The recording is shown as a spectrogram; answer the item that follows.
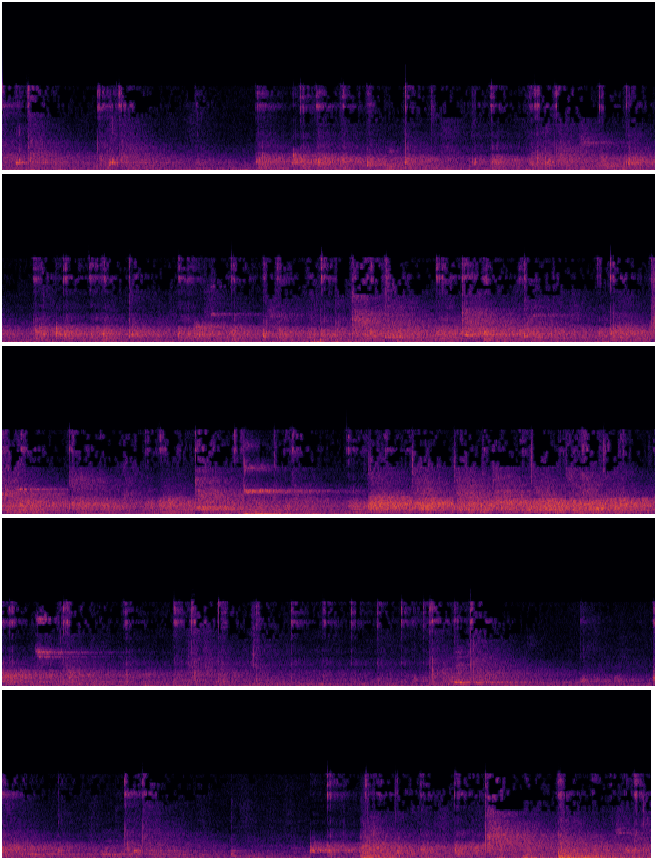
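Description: Table tennis ball clicking back and forth off rubber paddles and the table through several rallies, with voices loudest in the middle.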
